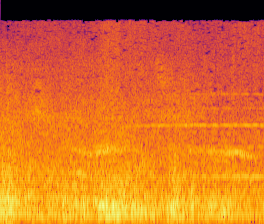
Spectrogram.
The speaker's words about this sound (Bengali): দরজায় দাঁড়াতেই ঝোড়ো হাওয়ায় ঝাপটা লাগলো চোখে।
